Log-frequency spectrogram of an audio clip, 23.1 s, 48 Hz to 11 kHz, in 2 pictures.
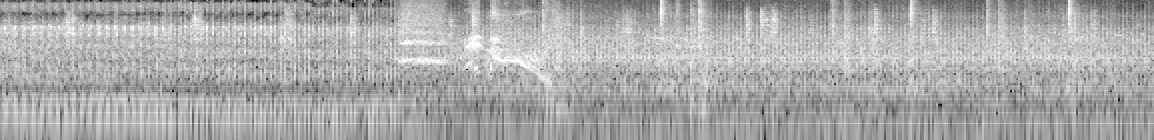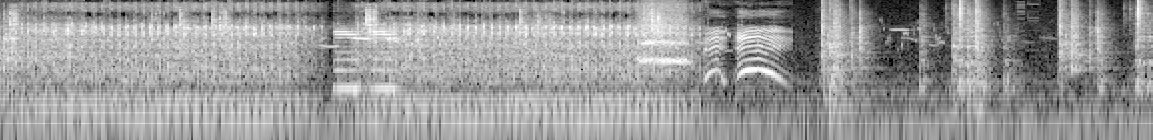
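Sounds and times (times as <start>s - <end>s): engine idling: 0.0s - 23.0s
short tones: 17.8s - 19.5s.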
